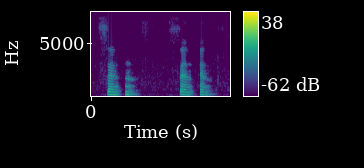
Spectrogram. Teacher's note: the glottal stop is used instead of the | t | phoneme.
